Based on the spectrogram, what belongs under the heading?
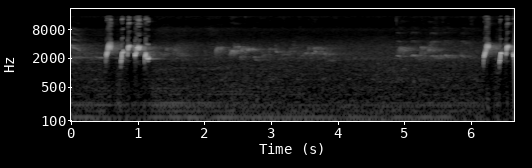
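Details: Singing-contest red-whiskered bulbul in master-song style: a rapid string of loud, clipped, warbling notes, then faint chatter, then the next phrase beginning at the very end.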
